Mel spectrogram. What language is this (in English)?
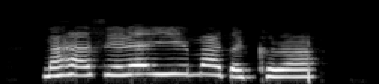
Pashto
